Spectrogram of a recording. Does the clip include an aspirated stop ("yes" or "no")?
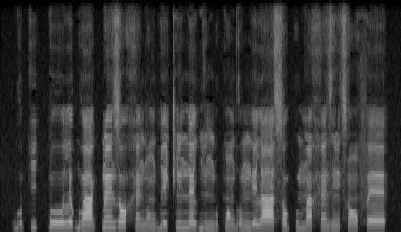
no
